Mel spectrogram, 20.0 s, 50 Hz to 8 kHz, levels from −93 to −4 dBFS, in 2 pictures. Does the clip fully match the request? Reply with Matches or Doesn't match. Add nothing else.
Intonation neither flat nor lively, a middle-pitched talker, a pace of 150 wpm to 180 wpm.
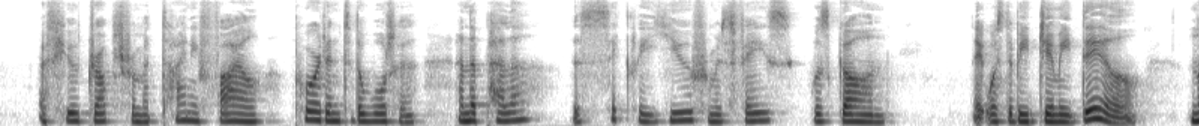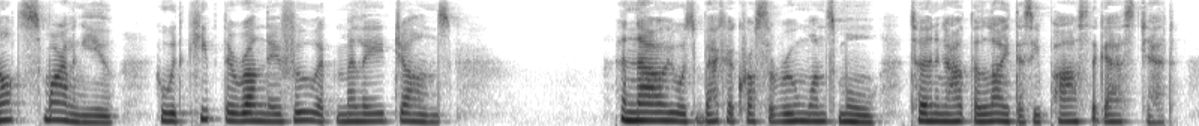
Doesn't match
